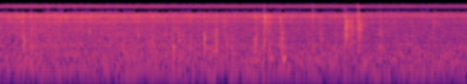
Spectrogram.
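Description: Ginger-garlic paste frying in hot oil in a nonstick pot: a steady sizzle with scattered crackles and pops, and a silicone spatula stirring through it.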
